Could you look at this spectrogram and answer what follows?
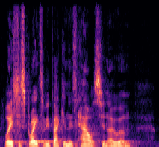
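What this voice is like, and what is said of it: Southern Texas accent. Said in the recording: “You probably can gather from my accent that I'm from Texas. ... Southern Texas”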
